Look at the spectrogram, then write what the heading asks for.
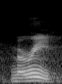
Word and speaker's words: Marie: Nguyen, can you help me pronounce the name Mary? Mary. M-A-R-I-E. Mary. Marie, sorry.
